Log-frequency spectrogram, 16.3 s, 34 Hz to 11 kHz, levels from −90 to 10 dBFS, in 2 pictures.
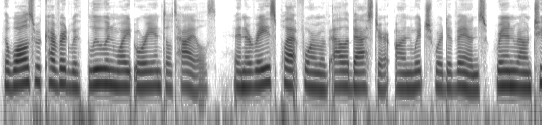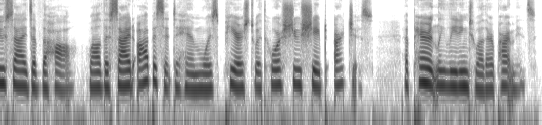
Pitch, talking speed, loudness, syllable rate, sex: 200 Hz, 160 wpm, -18 LUFS, 5.1 syllables/s, female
